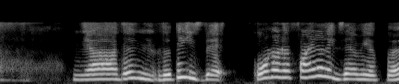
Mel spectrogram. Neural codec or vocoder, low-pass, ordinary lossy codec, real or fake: codec, 16 kHz, 2 kbps, FreqCodec, smaller model; 7.2 kHz; none; fake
